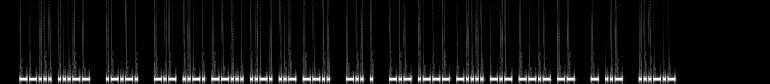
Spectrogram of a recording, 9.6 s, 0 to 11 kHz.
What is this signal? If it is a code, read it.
Morse code, heard as a keyed tone, about 40 wpm, 700 Hz. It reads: 73 <AR> KF7FUZ DE KJ6KQM TU <SK>
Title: Practice QSO - Exchange 4 - Ending - 40wpm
